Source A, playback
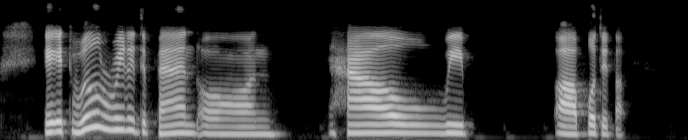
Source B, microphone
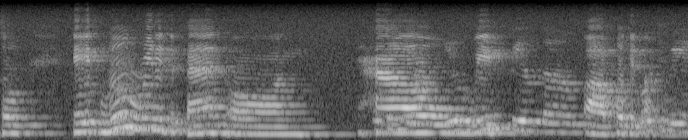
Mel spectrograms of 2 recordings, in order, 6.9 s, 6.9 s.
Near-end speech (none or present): present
